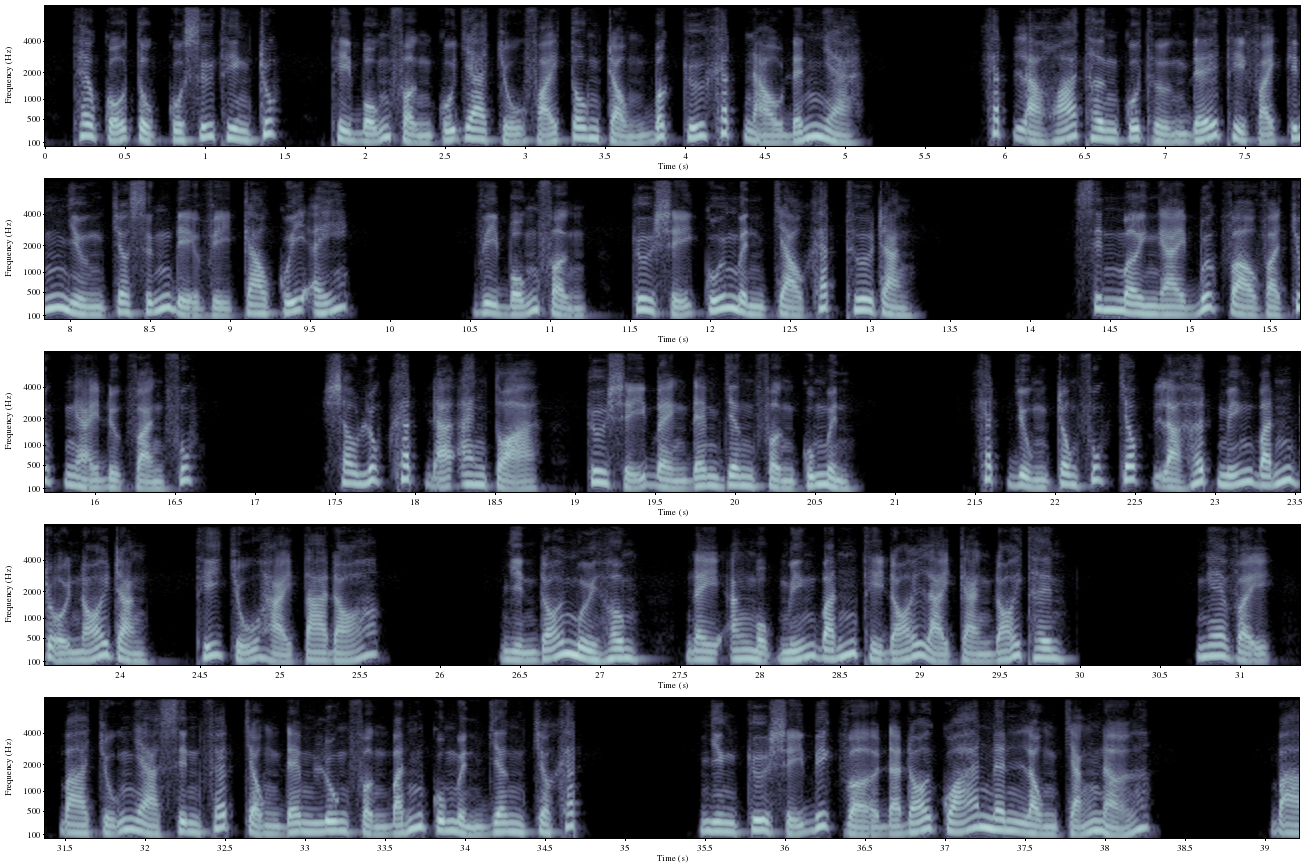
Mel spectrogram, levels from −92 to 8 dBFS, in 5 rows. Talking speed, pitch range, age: 210 wpm, 110-165 Hz, 20-39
